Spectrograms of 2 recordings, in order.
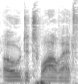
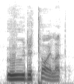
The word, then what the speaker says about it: Eau de Toilette: WWF Cologne for men and Eau de Toilette for women. And please, you got to pronounce it the correct way. – Oh. – It's Eau de Toilette.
